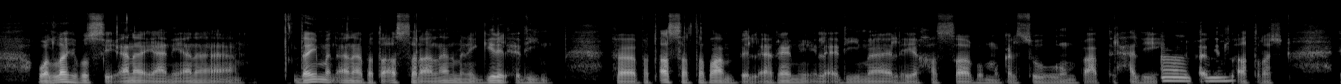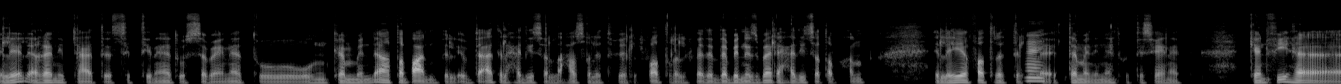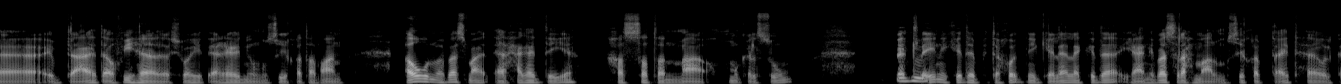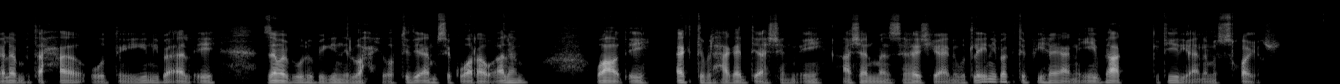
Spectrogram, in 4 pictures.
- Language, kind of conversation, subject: Arabic, advice, إمتى وازاي بتلاقي وقت وطاقة للإبداع وسط ضغط الشغل والبيت؟
- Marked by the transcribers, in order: tapping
